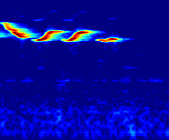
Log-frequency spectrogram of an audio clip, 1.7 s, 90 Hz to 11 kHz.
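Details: A single fluted phrase from a Eurasian bullfinch being tutored in song, 13 August 2020: one long whistle that slides down, wavers up and down three times, then fades out.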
